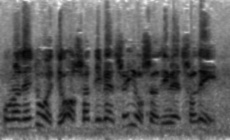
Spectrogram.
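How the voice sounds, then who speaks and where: A middle-aged man with a Roman Italian accent answering questions informally, halting and repeating his words. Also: high voice, animated. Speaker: father being questioned. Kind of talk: informal recorded interview. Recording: loud traffic-like ambient noise.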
